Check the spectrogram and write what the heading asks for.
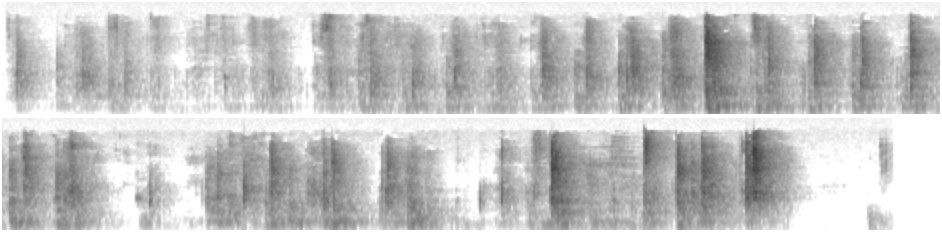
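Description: A rapid, irregular run of knocks and rattles from the washing machine's cabinet and adjustable foot as it is handled at its front leg. It stops just before the end.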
